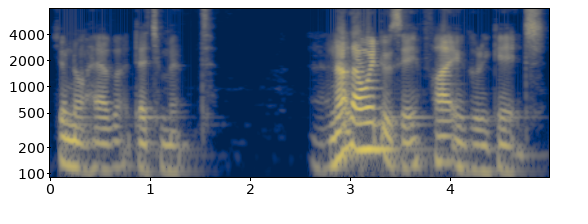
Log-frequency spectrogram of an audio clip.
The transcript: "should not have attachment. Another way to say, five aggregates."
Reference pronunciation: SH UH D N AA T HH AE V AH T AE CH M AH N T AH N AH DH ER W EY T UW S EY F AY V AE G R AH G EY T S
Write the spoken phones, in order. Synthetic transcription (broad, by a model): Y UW N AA HH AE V AH T AE CH M AH N T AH N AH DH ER W EY T UW S EY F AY AE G R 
